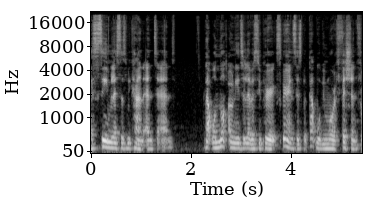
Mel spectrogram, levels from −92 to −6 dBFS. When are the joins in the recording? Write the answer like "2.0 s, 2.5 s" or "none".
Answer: none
